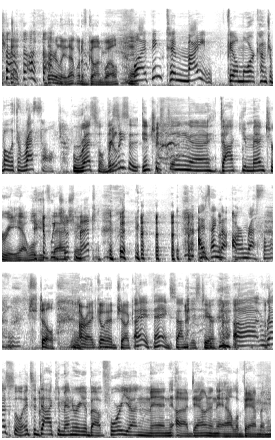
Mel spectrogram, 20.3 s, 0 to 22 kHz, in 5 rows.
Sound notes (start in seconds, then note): 14.9 laughter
